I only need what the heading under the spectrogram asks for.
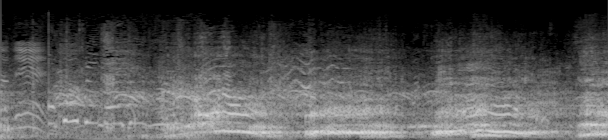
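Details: Two lions fighting, giving harsh, rasping growls and roars in rough, uneven bursts, each rising and falling, with brief pauses between snarls and a short sharp snarl at the end.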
